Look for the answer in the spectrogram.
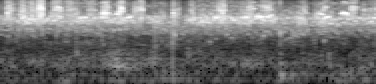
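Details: Happy singing and chirping of an Australian budgie colony in an aviary, with dense high twitter, squeals and sharp chirps crowding together.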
